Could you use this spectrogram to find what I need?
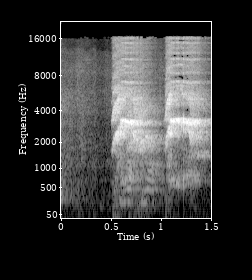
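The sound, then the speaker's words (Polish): Two bright, whistled chirps come from cockatiels in a room kept for seven birds. Each call is short and high, with a quiet pause between them. “Ptaków jest 7, to są wszystkie nimfy.”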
